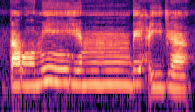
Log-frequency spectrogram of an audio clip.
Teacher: Di situ hukumnya adalah ikhfa syafawi karena hukum mim mati. Jadi harus kita dengungkan.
